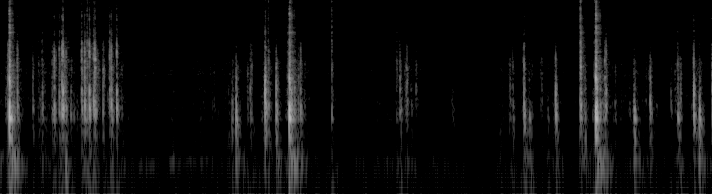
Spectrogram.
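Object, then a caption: Plastic round-key keyboard. Fingertips type on a white/cream plastic retro keyboard with round keycaps, with a small clip microphone lying on the keys untouched. Quick, dry plastic clicks come in three bursts separated by pauses, centered in the midrange with little bright or low content and almost no ring.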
